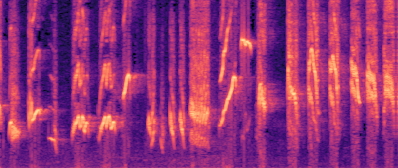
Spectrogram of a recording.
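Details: Oriental magpie-robin, a 'chòe than mồi' lure bird, singing a loud varied run of whistled notes, sharp rising and falling slurs and buzzy chips, delivered in quick bursts with brief pauses.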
